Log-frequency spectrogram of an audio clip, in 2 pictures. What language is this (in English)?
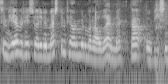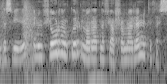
Icelandic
